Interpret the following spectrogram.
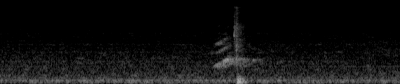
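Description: Steady low hum of idling vehicle engines, broken about two seconds in by one brief, high, pitched sound that ends in a sharp click.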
